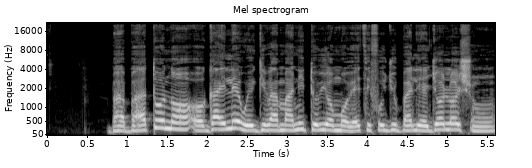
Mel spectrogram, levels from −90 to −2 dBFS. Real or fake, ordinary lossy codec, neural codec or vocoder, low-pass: real; none; none; none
